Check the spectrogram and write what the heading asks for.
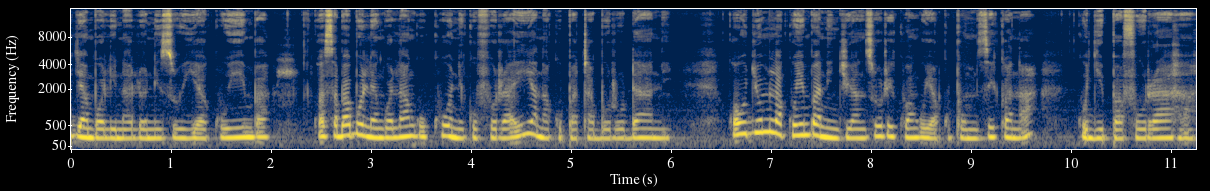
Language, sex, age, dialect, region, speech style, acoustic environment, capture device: Swahili, female, 25-34, Kenya - Mombasa, Kenya, relaxed, nature; silence, desktop / Windows / Chrome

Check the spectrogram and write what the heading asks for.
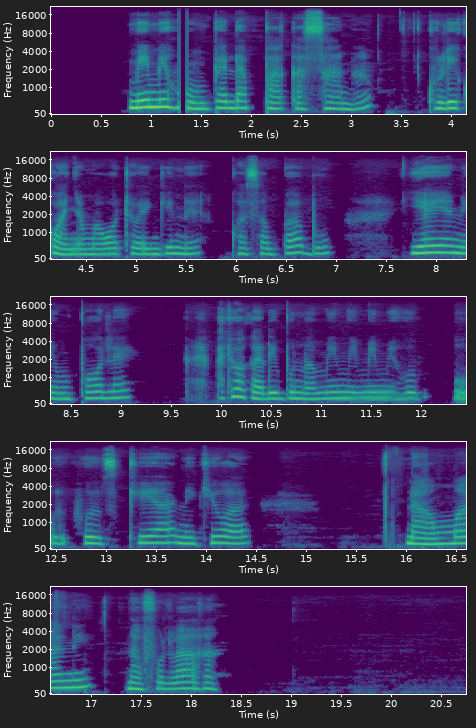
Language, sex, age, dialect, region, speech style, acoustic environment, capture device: Swahili, female, 25-34, Kenya - Nairobi Sheng-influenced, Kenya, focused, nature, mobile / Linux / Chrome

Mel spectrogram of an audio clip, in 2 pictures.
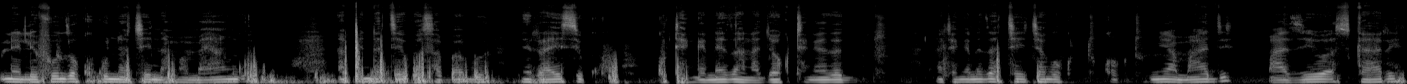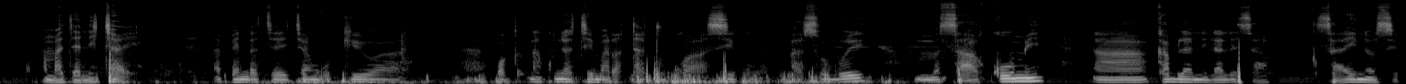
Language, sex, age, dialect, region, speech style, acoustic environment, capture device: Swahili, male, 25-34, Kenya - Mombasa, Kenya, focused, silence, mobile / Linux / Chrome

